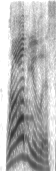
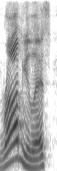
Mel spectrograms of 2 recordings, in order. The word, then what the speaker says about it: Romulus: Apparently, a man by the name of Romulus, let me just make sure, Romulus is how you say his name, Romulus, who built the city of Rome.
